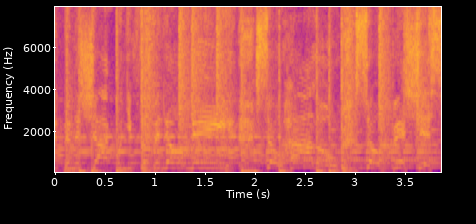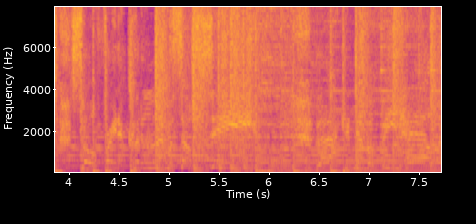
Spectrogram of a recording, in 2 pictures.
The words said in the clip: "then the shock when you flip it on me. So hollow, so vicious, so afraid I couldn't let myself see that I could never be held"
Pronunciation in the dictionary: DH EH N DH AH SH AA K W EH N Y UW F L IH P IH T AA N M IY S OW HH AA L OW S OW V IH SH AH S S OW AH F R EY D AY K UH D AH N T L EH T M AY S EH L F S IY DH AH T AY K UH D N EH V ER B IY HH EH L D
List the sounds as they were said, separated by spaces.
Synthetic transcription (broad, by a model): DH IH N DH AH SH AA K W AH N Y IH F IH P IH T N M IY S OW HH AA L OW S OW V IH SH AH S S OW AH F R EY D AY K UH D N T L EH T M AY S EH L F S IY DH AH T AY K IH N EH V ER B IY HH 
